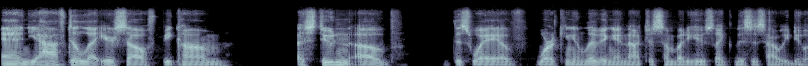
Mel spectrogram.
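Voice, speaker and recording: A man's very deep, low voice with an American accent, moderate pace and ordinary pitch variation, in a dry, close sound with no echo on a very clean recording with a silent background. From US Northeast, Philadelphia. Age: 50s. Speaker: podcast host and agile trainer. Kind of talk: casual interview chat.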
